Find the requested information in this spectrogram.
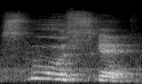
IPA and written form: ˈsmuːð ˈskɪn (smooth skin)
